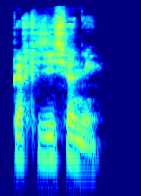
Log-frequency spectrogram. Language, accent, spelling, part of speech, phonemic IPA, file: French, France, perquisitionner, verb, /pɛʁ.ki.zi.sjɔ.ne/, LL-Q150 (fra)-perquisitionner.wav
- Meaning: to carry out a search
